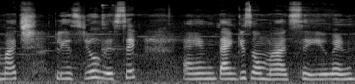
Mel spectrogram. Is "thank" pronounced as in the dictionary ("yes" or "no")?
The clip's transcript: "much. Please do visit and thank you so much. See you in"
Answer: no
